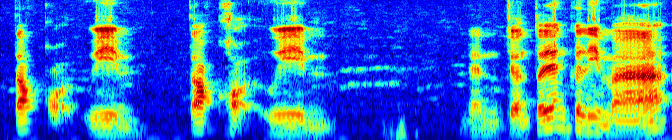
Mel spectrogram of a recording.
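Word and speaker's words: تقويم: Nah, selanjutnya anak-anak, yang keempat, contoh yang keempat, bacaan takwim. Cara membacanya yang benar adalah memantul atau qalqalah, yakni taqwim.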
